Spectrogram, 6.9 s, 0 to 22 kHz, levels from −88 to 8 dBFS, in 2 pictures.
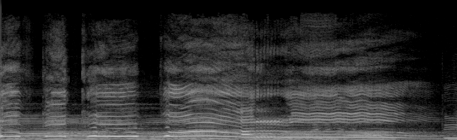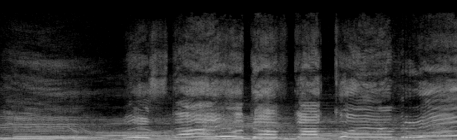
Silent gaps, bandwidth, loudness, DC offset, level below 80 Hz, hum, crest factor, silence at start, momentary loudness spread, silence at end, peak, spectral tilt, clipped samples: none; 19.5 kHz; -23 LUFS; 0.2%; -62 dBFS; none; 14 dB; 0 s; 9 LU; 0 s; -8 dBFS; -3.5 dB/octave; under 0.1%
